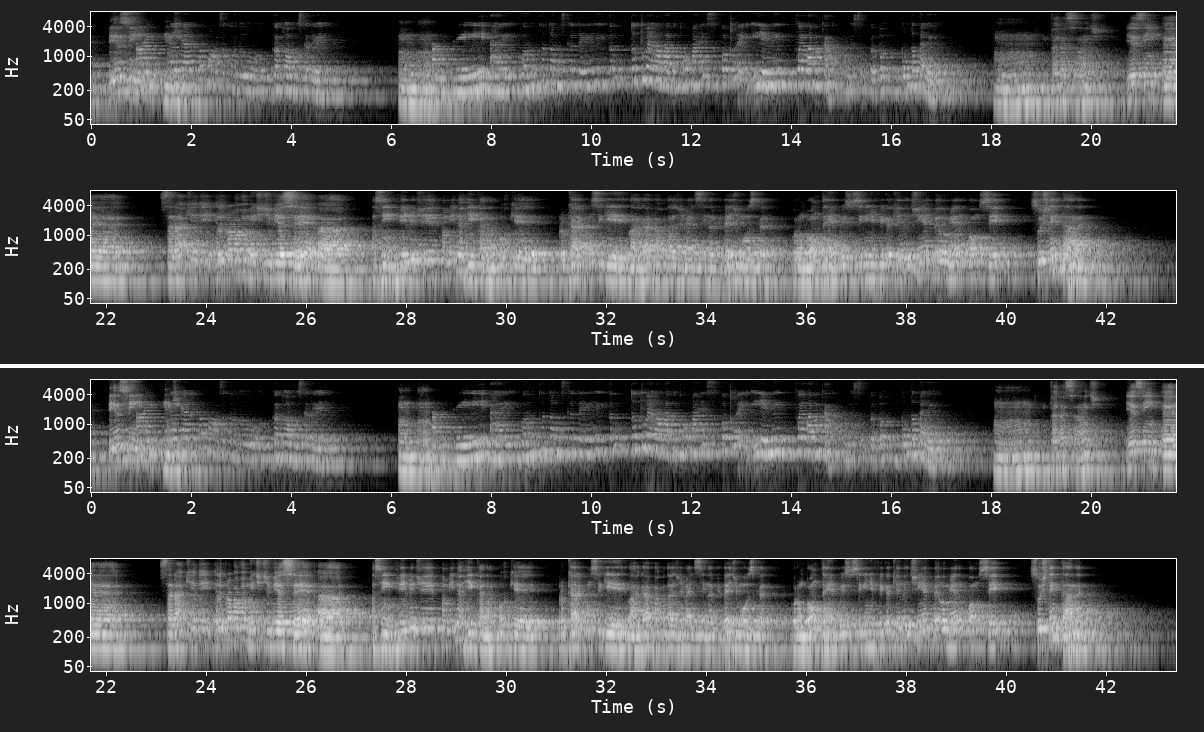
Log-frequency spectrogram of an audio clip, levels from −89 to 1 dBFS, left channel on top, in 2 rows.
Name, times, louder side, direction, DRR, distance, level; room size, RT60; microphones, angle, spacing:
voice 1, 0.4-1.0 1.4-1.9 6.1-6.8 18.0-20.1 20.7-22.3 23.1-26.8 27.3-30.6 31.1-35.2 35.7-39.9 40.5-41.6, right 1 dB, 85° right, 2 dB, 0.8 m, -20 dB
voice 2, 0.9-1.2 1.5-4.7 6.8-10.5 10.8-13.8 14.1-17.0, equal, ahead, -3 dB, 0.5 m, -28 dB
6.3 x 5.3 x 3.0 m, 2.4 s
head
